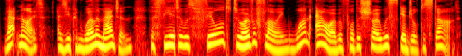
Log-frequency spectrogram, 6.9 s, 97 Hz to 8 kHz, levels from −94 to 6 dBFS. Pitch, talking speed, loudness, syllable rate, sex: 205 Hz, 190 wpm, -18 LUFS, 5.5 syllables/s, female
